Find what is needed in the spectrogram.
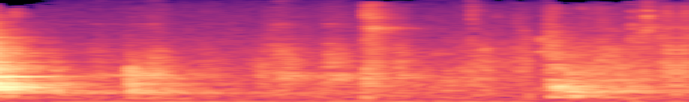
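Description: Motorcycle fuel tank knocking once sharply as it is lifted free of the frame, followed by faint rubbing and handling noises as it is raised away.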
